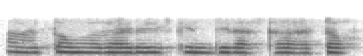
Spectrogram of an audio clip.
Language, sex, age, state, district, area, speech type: Odia, female, 18-30, Odisha, Nabarangpur, urban, conversation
